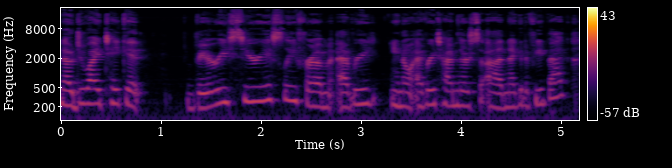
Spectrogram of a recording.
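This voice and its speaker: Fairly quick and somewhat breathy, a woman speaks in a fairly high voice with ordinary pitch variation. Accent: American. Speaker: counselor. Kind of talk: vlog monologue. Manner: fast; animated.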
